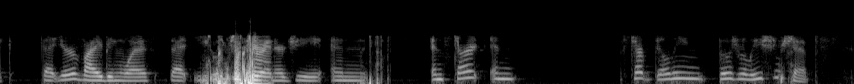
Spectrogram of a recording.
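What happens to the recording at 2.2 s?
At 2.2 s the audio is inside a burst of GSM bit errors running from 2.00 to 2.72 s. Corrupted bits reach the decoder. Its filter, pitch and gain values come out wrong. Each damaged frame gets a bent spectrum or a sudden jump in level. The speech breaks into squawks, pops and gargling. The density of the damage fits an error rate near 7 percent, spread over roughly two dozen frames.

Underneath the burst, the whole clip carries GSM full-rate codec damage, and it is plainly audible. The coder models the vocal tract. It drives that model with regularly spaced pulses and keeps only every third excitation sample. Nothing above 4 kHz gets through. The result is a buzzy, gravelly roughness on the voice. The sound fits the 13 kbps full-rate coder.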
